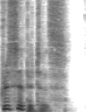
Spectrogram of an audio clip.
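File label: "precipitous", British English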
